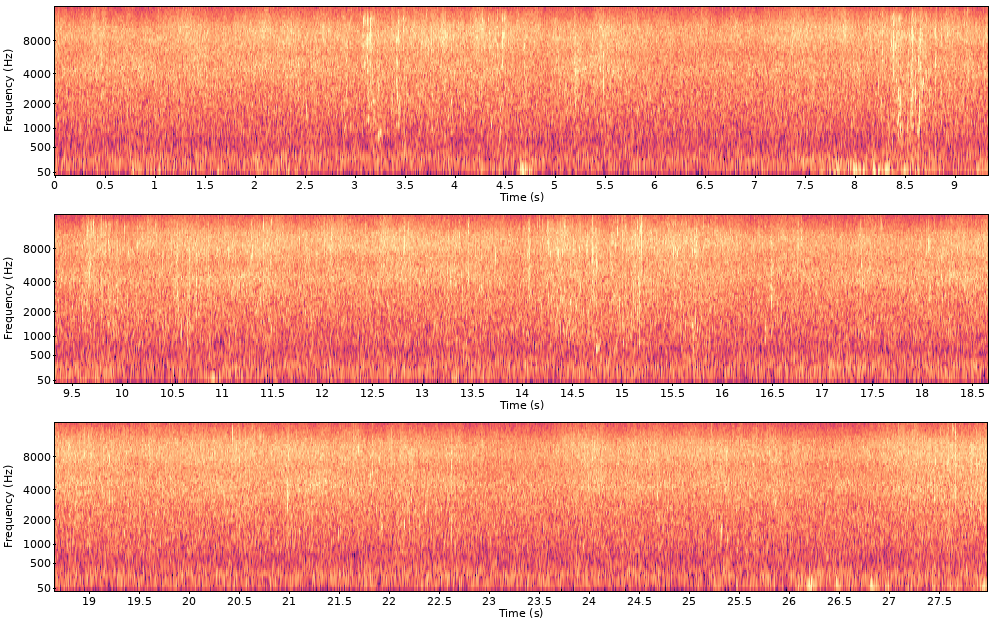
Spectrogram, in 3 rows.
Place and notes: Recorded at the bottom of the dam near the river. The roar of the dam can be heard to the right and the water lapping against the rocks can be heard directly in front . I hove the recorder a couple times during the recording
Saint Croix County, Wisconsin, United States, 23 March 2022, ~13:00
